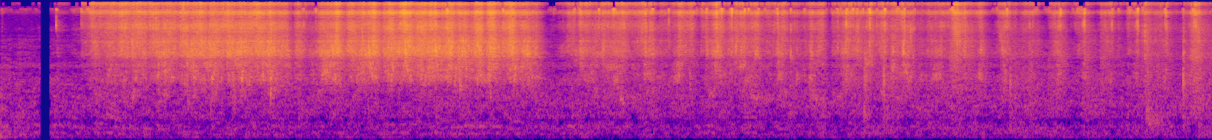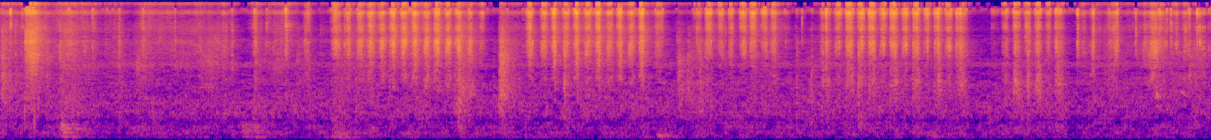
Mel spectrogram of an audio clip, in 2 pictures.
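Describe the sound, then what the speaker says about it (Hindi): Hands being washed with soap under a running tap: a steady hiss of flowing water with rubbing and splashing throughout, rising and falling in loudness over about twenty-four seconds, with no speech. "मास्क लगाने से पहले सबसे पहले अपने हाथ को अच्छे तरीके से साबुन से धो लें या सैनिटाइज कर लें।"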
